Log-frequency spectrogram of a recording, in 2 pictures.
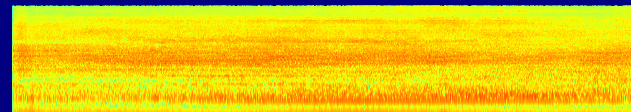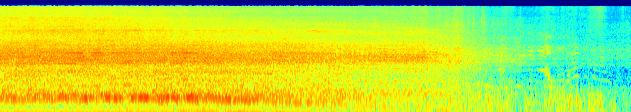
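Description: Diesel engine of a hydraulic stringing machine (puller-tensioner for transmission-line conductor) running loud and steady, then slowing and winding down over the last few seconds.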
